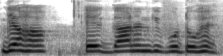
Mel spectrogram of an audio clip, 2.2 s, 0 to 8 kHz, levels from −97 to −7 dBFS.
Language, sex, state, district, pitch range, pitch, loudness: Hindi, male, Maharashtra, Mumbai Suburban, 270-285 Hz, 275 Hz, -16 LUFS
